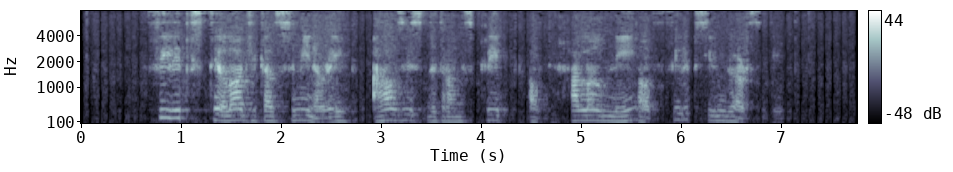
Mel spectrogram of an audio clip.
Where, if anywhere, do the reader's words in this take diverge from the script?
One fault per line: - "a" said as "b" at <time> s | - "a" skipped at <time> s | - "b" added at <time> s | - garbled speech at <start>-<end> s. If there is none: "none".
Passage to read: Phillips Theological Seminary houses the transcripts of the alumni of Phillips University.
none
